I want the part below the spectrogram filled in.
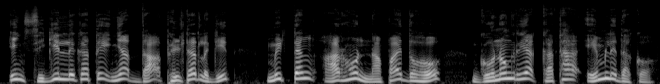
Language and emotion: Santali, happy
